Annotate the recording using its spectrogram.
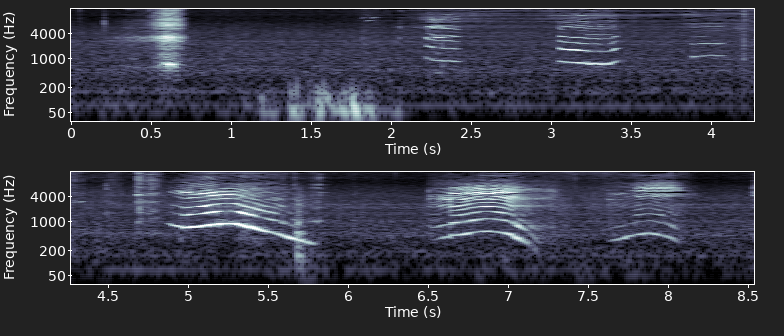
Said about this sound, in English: Do you know what makes a yawn better? Being on a big cushion.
